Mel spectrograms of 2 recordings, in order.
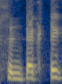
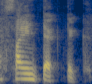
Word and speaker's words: syntactic: इफ आई से the pronunciation of this word is सिंटैक्टिक एंड नॉट साइंटैक्टिक, right, तो मैं आपको प्रिस्क्राइब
